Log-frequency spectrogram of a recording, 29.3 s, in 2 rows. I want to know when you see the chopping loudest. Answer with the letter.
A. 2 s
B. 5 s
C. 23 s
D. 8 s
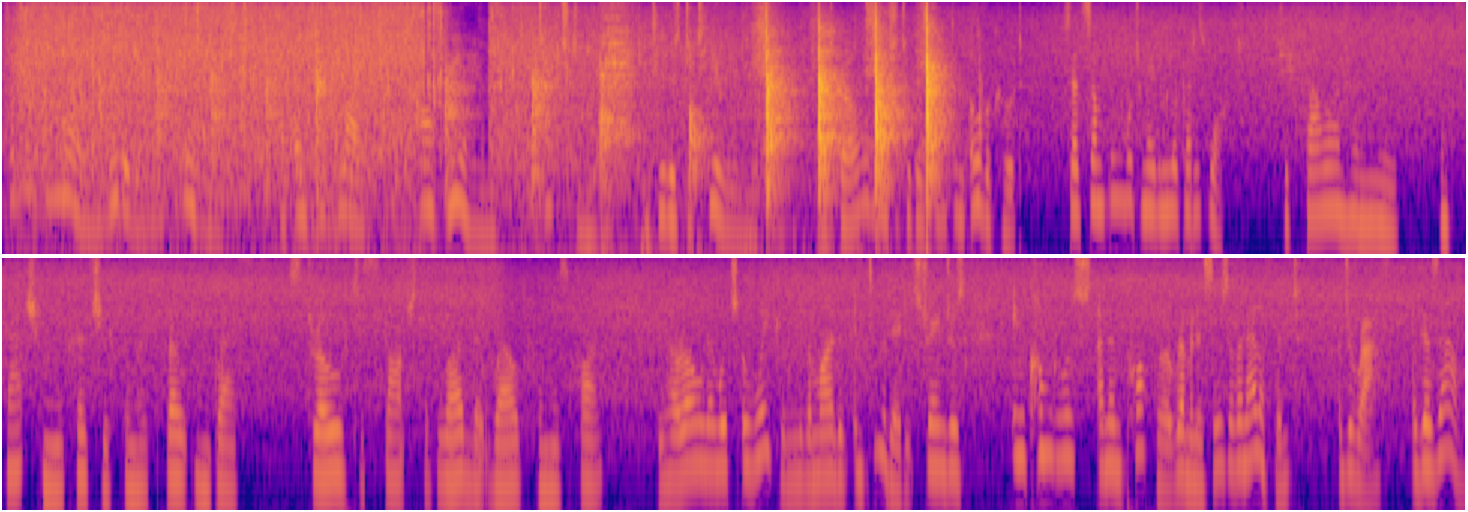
D.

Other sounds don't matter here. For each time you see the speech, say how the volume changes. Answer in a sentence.
You can hear the speech from 0.0 to 29.2 s, at a steady volume.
